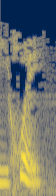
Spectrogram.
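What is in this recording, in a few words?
"体会", Mandarin Chinese; hsk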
